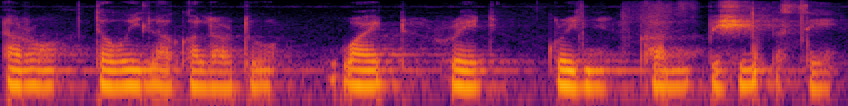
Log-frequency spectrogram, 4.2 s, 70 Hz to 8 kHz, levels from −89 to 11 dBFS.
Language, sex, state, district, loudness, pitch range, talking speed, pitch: Nagamese, female, Nagaland, Dimapur, -18 LUFS, 170-175 Hz, 155 wpm, 175 Hz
